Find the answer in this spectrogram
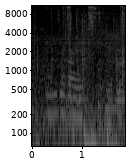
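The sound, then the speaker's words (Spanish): A keychain jangles in bursts of bright metallic clinks, fairly loud, with a voice murmuring faintly underneath, as a tool from the keychain is used to loosen the screws of a dividing window during a prison visit. “Con cuidado, usa una herramienta de su llavero para aflojar los tornillos de la ventanilla divisoria.”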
